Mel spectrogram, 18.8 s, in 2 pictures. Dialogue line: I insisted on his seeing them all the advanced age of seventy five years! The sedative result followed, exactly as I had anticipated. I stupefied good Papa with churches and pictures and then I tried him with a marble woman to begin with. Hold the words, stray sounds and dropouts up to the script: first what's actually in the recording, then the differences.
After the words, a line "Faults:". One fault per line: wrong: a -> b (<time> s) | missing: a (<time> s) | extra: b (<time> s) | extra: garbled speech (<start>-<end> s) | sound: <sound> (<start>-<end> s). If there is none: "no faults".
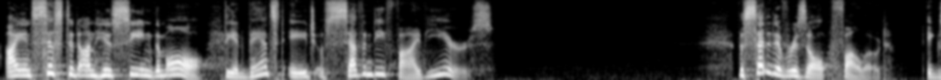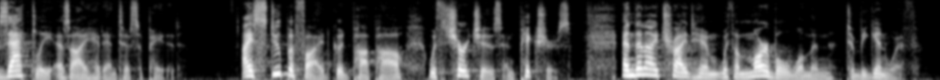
I insisted on his seeing them all the advanced age of seventy five years! The sedative result followed, exactly as I had anticipated. I stupefied good Papa with churches and pictures and then I tried him with a marble woman to begin with.
Faults:
no faults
